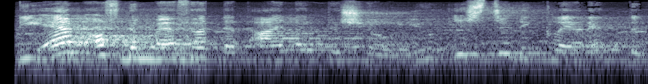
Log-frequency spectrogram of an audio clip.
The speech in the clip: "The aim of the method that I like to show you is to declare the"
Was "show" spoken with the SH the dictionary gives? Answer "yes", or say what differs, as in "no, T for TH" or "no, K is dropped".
yes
